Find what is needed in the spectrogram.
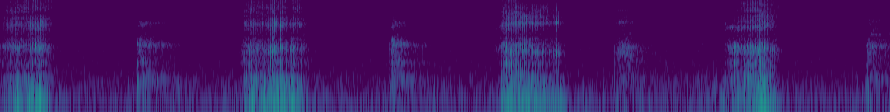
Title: Teen boy snoring!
